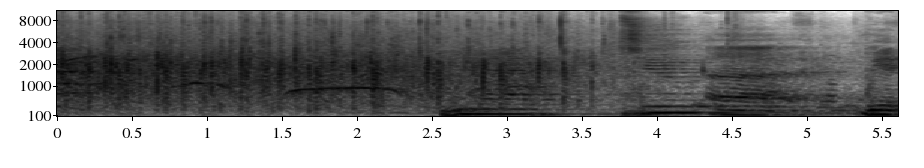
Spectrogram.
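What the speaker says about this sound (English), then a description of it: "One more big round of applause." At a high school Christmas choir concert, the crowd applauds in a lively, dense clatter, with a voice speaking over the clapping partway through and a few whoops rising above it.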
